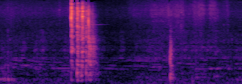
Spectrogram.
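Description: Makeup brush and plastic cosmetic cases being handled: a short, rattling clatter just under a second in as items are put down and picked up, then a single sharp click.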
